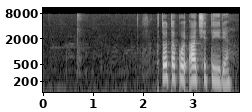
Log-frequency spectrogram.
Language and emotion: Russian, neutral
